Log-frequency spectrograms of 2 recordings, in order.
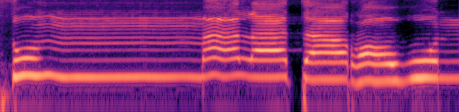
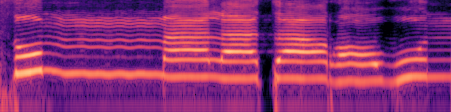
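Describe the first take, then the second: No difference in how they are said.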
